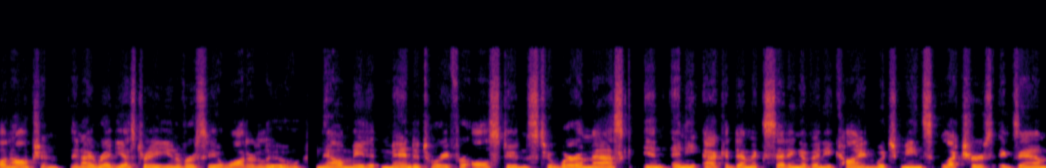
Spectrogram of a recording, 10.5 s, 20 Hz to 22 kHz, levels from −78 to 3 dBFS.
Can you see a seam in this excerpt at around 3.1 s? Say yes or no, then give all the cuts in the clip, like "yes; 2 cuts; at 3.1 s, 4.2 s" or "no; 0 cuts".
yes; 1 cut; at 3.1 s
